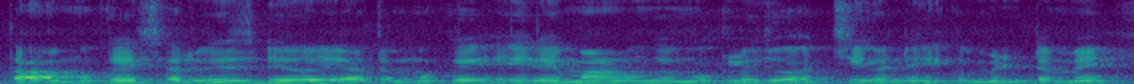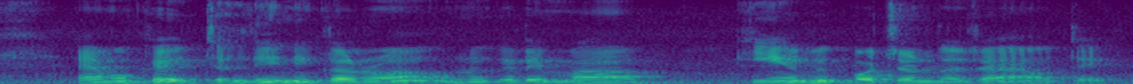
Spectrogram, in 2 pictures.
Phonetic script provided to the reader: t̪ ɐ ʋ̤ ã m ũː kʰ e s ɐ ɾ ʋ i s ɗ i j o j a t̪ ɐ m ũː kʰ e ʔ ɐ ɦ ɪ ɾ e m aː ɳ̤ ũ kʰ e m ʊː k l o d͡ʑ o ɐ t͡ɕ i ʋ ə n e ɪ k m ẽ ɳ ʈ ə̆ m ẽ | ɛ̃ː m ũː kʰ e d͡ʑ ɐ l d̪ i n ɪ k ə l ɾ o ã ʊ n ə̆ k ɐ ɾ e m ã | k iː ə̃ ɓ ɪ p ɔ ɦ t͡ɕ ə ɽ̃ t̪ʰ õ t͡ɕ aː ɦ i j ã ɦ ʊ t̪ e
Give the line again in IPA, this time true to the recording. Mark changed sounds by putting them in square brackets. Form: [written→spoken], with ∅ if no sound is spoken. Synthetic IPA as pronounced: t̪ ɐ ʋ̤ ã m ũː kʰ e s ɐ ɾ ʋ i s ɗ i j o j a t̪ ɐ m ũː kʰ e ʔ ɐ ɦ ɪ ɾ e m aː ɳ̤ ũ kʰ e m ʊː k l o d͡ʑ o ɐ t͡ɕ i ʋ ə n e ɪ k m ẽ ɳ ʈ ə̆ m ẽ | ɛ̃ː m ũː kʰ e d͡ʑ ɐ l d̪ i n ɪ k ə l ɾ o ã ʊ n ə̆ k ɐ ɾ e m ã | k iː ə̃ [ɓ→b] ɪ p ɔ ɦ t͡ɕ ə ɽ̃ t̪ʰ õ t͡ɕ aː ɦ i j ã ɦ ʊ t̪ e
